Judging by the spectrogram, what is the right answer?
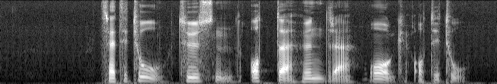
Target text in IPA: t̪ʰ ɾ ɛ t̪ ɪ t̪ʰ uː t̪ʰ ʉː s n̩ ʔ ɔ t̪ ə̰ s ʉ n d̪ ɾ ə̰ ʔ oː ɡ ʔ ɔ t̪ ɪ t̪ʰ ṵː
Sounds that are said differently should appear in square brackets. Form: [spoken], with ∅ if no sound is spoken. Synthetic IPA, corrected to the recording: t̪ʰ ɾ ɛ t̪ ɪ t̪ʰ uː t̪ʰ ʉː s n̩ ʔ ɔ t̪ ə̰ [h] ʉ n d̪ ɾ ə̰ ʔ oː ɡ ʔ ɔ t̪ ɪ t̪ʰ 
